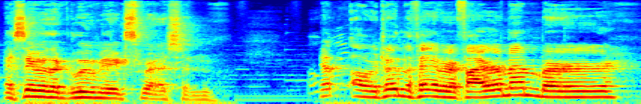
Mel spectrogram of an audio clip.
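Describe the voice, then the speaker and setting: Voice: medium pitch, lively intonation, brisk, lightly acted. A gamer reading a visual novel as a wry, exasperated teenage boy delinquent who narrates his troubles. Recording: roomy echo, game music behind.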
